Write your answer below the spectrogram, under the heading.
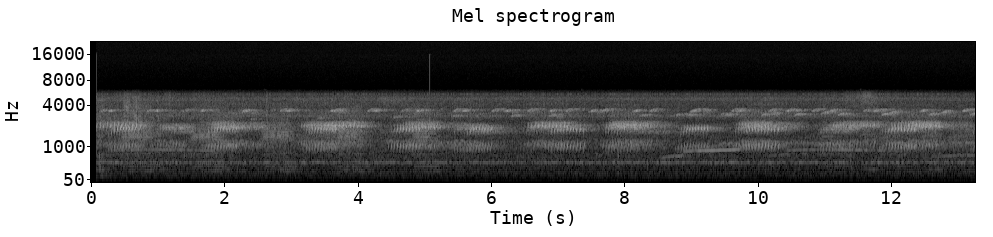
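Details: Frogs calling at night at a lake in Maine: a dense chorus of pulsed, buzzy trills rising and falling in bursts roughly every second, with a steady low hum underneath and faint sliding whistles in the background.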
